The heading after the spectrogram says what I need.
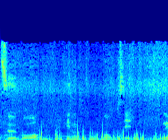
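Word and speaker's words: phở bò: pas pareil et donc le feu qui s'écrit faux donc c'est pas la peine de dire faux beau parce que les Vietnamiens vont pas comprendre c'est feu beau et donc beau c'est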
